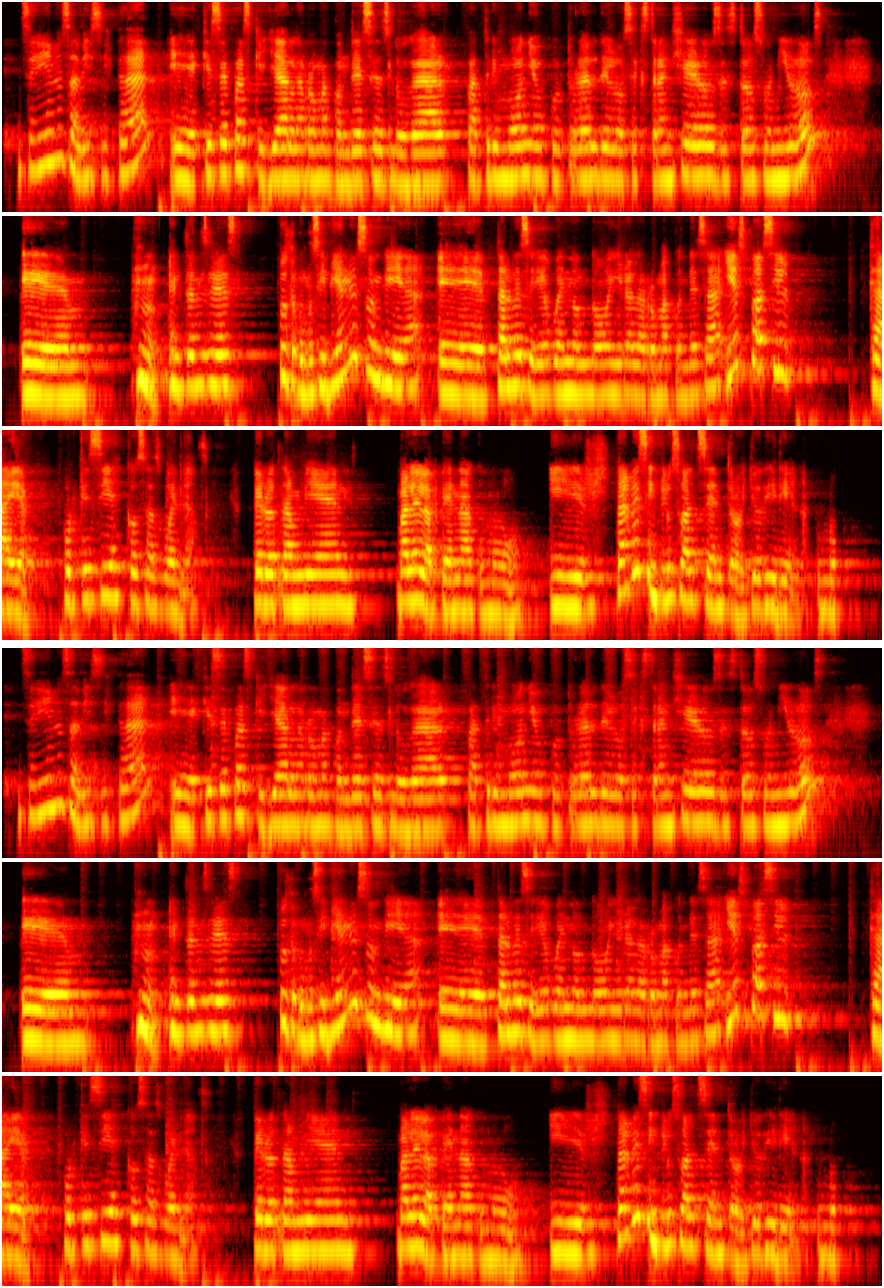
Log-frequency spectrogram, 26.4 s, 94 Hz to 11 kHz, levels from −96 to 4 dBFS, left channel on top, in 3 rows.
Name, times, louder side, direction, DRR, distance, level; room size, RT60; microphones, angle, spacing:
voice 1, 0.2-8.2 8.4-8.6 9.0-9.7 10.1-11.2 11.6-16.7 17.5-17.9 18.2-19.5 20.1-21.2 21.5-22.8 23.1-25.9, left 3 dB, 35° left, 12 dB, 1.2 m, -27 dB
sound 1, 1.4-6.7 9.6-21.0, right 1 dB, 35° right, 6.5 m, -46 dB
29.0 x 29.0 x 5.9 m, 1.2 s
head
